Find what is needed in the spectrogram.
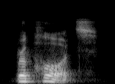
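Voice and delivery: very regal, stately, royal-sounding delivery. A voice speaks from the orb, saying a single word in a very regal voice. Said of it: "very regal um, sounding voice".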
